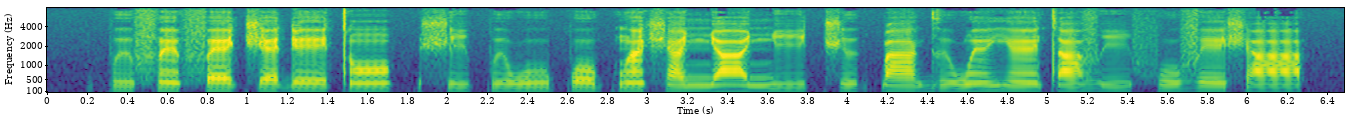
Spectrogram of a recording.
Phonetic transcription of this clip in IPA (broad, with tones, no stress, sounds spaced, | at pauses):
p ɨ˦ f ɛ̃˦˨ f ɛ˦ t͡ʃ ɛ˧ ɗ eː˦˨ t ɔ̃˦ | ʃ i˨ p ɨ˨ w u˦ p o˦˨ kʷ ã˦ ʃ a˨ ɲ aː˨ ɲ iː˧ t͡ʃ ɨ˦˨ k͡p a˧ ɡ ɨ˧ w ɛ̃˧ j ɛ̃˧ t a˨ v iː˨ f u˧ v e˧ ʃ a˨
